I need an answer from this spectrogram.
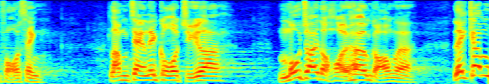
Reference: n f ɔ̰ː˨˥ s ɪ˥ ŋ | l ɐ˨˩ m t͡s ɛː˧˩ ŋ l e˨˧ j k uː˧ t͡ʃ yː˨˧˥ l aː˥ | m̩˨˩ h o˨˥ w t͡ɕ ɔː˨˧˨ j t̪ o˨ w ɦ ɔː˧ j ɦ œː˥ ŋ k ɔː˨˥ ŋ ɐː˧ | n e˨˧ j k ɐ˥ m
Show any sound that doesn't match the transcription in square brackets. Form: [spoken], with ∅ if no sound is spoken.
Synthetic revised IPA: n f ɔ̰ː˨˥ s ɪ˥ ŋ | l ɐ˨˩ m t͡s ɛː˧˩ ŋ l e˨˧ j k [ɔː˧] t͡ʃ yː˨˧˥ l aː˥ | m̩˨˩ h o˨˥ w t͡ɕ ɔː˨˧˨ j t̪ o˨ w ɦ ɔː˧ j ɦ œː˥ ŋ k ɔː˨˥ ŋ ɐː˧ | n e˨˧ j k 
